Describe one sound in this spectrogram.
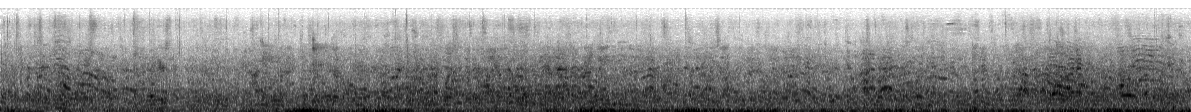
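A crowd murmurs and chatters in an open stadium.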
